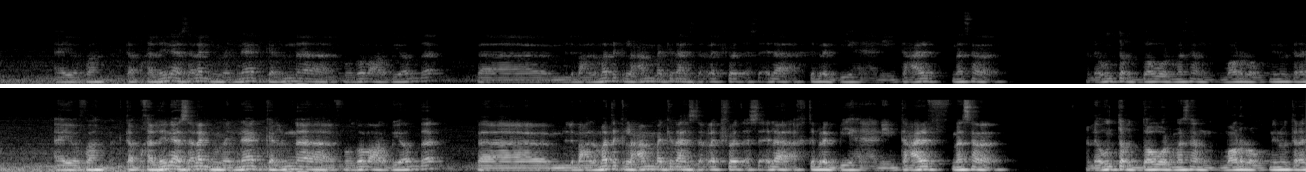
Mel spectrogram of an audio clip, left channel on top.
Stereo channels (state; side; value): quieter; left; 15.9 dB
